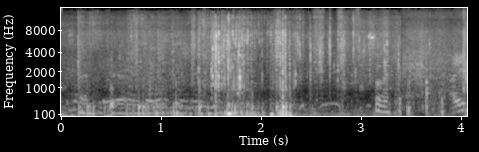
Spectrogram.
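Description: Indistinct talk from people close by, under a steady low rumble on the microphone, with two sharp thumps about halfway through.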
